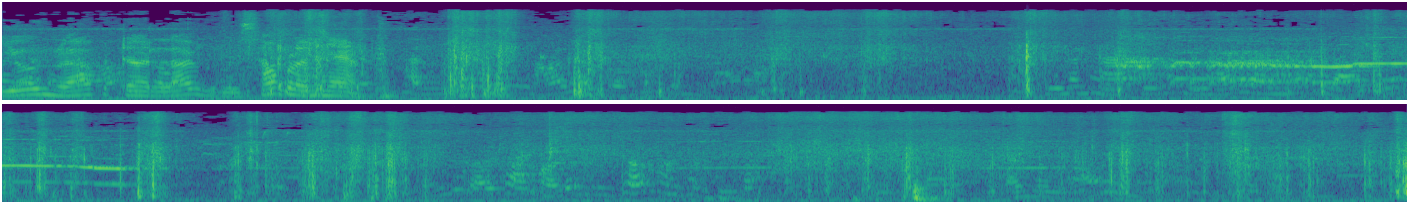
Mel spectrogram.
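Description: Rice and vegetables rattle and shift inside a plastic container being shaken.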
